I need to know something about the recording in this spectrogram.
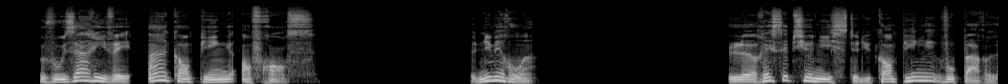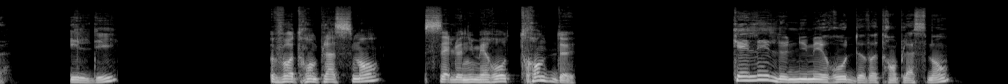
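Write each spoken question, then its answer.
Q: Quel est le numéro de votre emplacement?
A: 32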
